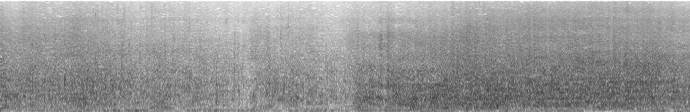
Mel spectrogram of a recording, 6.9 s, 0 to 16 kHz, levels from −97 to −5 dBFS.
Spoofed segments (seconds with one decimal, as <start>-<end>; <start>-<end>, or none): 0.0-0.9; 1.5-4.7; 5.4-6.9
